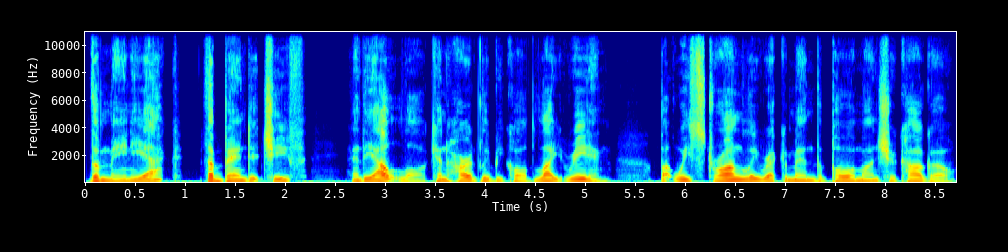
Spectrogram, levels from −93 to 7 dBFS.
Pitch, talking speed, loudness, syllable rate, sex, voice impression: 120 Hz, 150 wpm, -21 LUFS, 4.5 syllables/s, male, very masculine, very adult-like, very middle-aged, very thick, slightly relaxed, slightly powerful, slightly bright, slightly soft, muffled, slightly fluent, slightly raspy, cool, very intellectual, refreshing, sincere, calm, very mature, friendly, slightly unique, slightly elegant, wild, sweet, slightly lively, kind, slightly sharp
